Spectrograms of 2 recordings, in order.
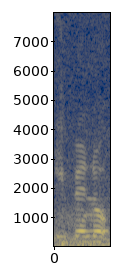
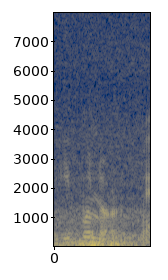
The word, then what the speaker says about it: Ibeno: So today I decided to tour you guys on the popular beach in Akwa Ibom State called the IBENO Beach, either IBENO or IBENO.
